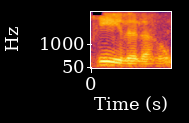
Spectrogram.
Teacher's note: إشمام الكسر اللي في أولها ضمة عليها، وكذلك بالإضغام.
